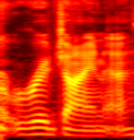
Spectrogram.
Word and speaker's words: Regina: I went to Saskatoon, Saskatchewan for university and then started my entrepreneurial growth in Regina, Saskatchewan, the city that rhymes with fun. – Yeah, I was like, it sounds like vagina.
